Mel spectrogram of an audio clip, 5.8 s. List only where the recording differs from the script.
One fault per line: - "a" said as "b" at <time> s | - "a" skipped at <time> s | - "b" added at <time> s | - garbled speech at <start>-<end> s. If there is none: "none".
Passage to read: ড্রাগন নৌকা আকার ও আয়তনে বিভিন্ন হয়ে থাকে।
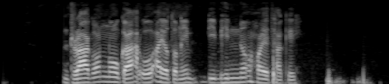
- "আকার" skipped at 1.9 s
